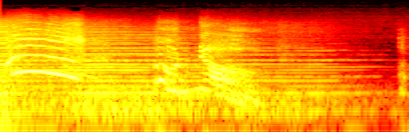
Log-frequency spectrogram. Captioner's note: screaming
